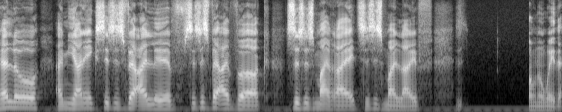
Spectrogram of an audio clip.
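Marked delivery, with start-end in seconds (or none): 0.0-6.5 put-on German accent, slow pace. The speaker voices Yannick introducing himself: German accent as Yannick. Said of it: "That was a German accent".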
